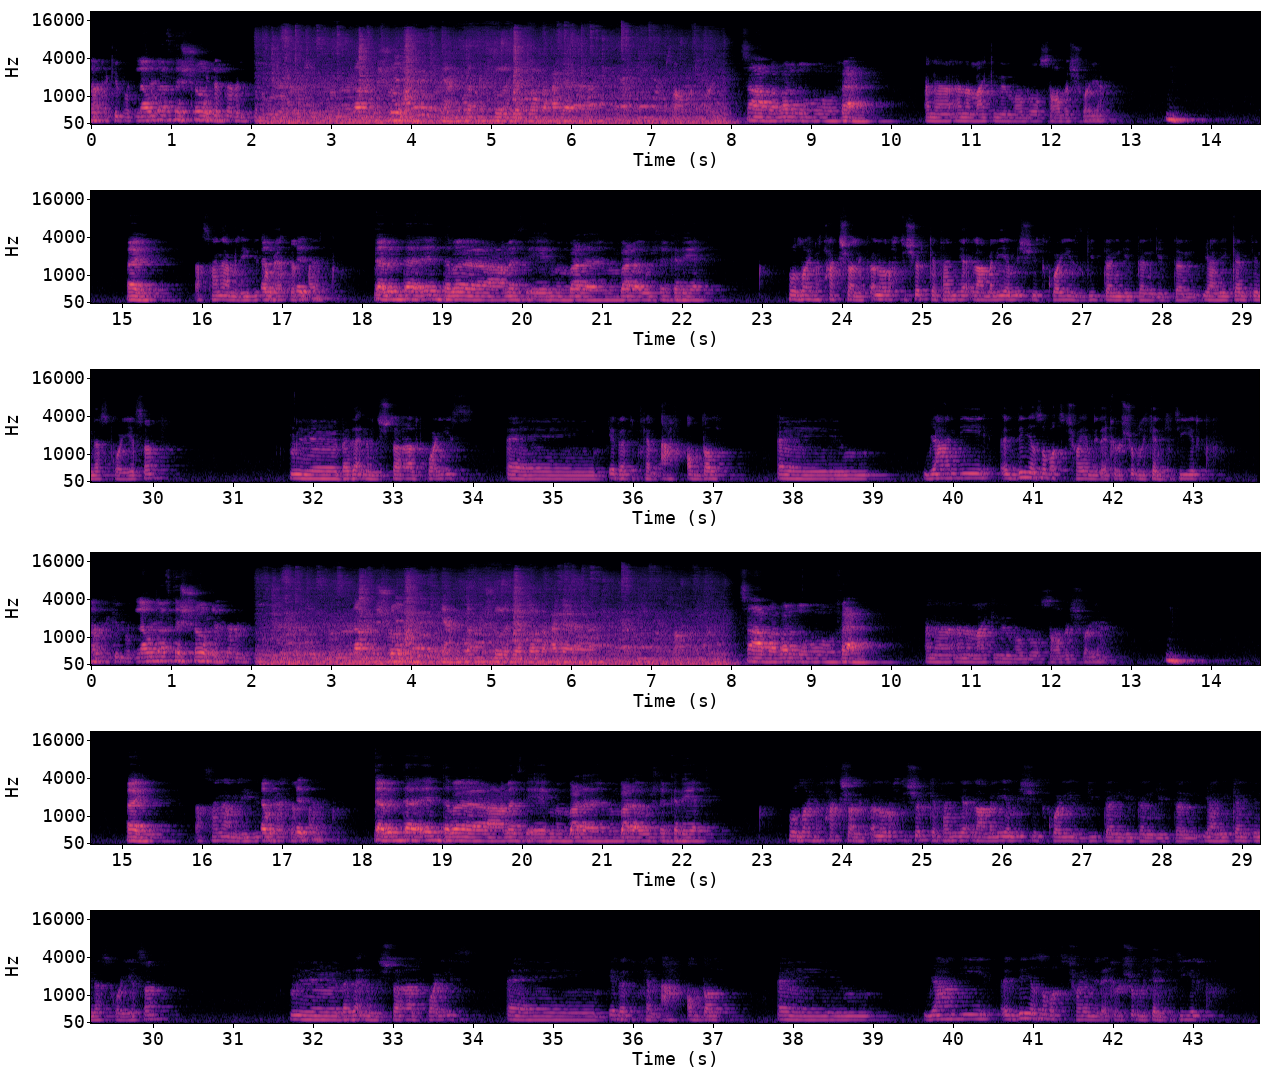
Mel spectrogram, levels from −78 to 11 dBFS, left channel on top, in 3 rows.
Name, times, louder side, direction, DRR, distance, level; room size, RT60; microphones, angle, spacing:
voice 1, 0.0-0.9 1.4-2.8 7.2-7.9 10.4-12.7 15.9-17.5 18.2-18.3 23.3-30.0 31.7-34.0 34.4-37.1 37.8-39.0 39.6-43.3, left 3 dB, 70° left, 5 dB, 0.6 m, -35 dB
voice 2, 0.6-1.6 3.2-6.4 8.1-9.7 13.4-13.7 15.1-15.4 16.7-17.5 18.2-22.3, right 1 dB, 55° right, 0 dB, 1.1 m, -28 dB
sound 1, 2.0-8.0, equal, 20° left, 0.8 m, -29 dB
4.2 x 2.8 x 4.1 m, 0.79 s
head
